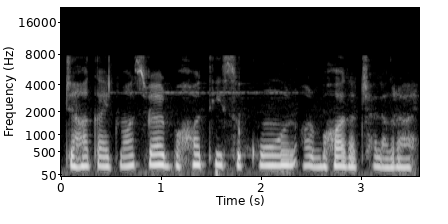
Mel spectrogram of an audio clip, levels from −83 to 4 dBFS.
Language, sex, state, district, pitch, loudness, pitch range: Hindi, female, Madhya Pradesh, Bhopal, 195 Hz, -16 LUFS, 185-210 Hz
